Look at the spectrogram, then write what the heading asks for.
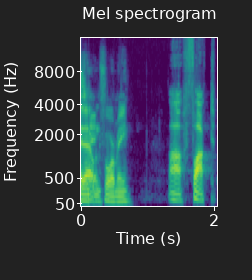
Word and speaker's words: PHUKD: Fucked, but it's spelled PHUKD.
